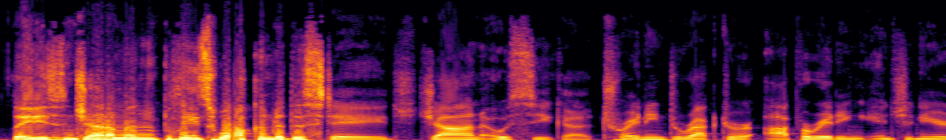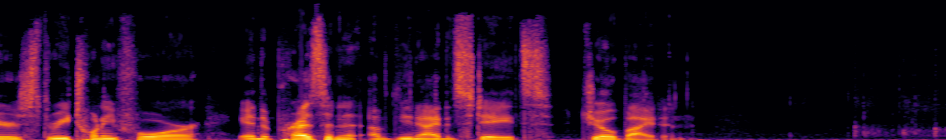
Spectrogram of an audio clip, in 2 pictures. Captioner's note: applause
